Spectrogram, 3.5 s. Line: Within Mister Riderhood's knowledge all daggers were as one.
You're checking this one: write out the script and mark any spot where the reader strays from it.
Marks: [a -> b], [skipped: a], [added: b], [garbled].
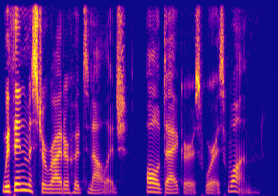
Within Mister Riderhood's knowledge all daggers were as one.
